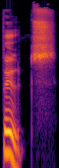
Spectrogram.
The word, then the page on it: boots: British English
